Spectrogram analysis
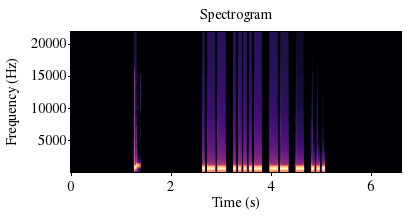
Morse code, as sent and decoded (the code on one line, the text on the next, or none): .-- ....- -- - ...
W4MTS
